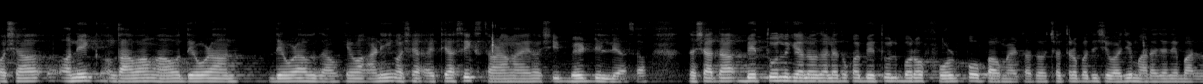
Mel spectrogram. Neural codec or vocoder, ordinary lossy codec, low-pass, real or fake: none; none; none; real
